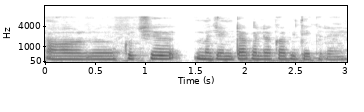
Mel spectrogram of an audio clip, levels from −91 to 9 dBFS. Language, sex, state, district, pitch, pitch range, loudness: Hindi, female, Bihar, Sitamarhi, 205 Hz, 200-215 Hz, -36 LUFS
